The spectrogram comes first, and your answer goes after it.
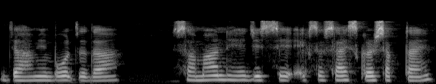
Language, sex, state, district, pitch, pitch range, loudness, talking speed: Hindi, female, Arunachal Pradesh, Longding, 190 Hz, 185-200 Hz, -20 LUFS, 150 wpm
